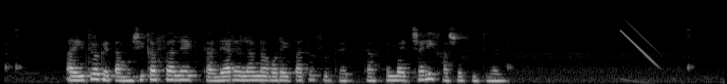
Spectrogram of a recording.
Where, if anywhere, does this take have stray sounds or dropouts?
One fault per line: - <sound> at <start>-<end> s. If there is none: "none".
- chirp at 6.2-6.6 s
